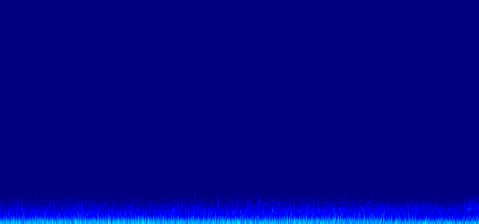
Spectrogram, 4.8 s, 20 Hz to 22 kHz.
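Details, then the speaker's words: Automatic scooter at idle after the engine mounting was modified by blocking one hinge of the engine hanger with tyre rubber; oil still fit after 450 (distance, unit not stated) with 10W40 grade referenced; quiet, even idle, smooth, no rattle or vibration buzz; normal. "Nah, sini nih coba dengerin ya suara mesinnya. Nah, itu menurut penulis halus ya."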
